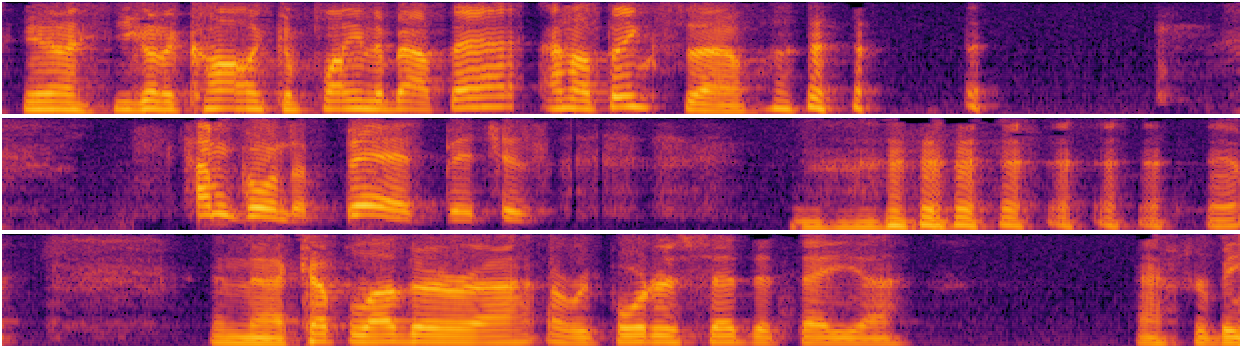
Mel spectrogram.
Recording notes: your phone calls as IWS Radio broadcasts LIVE from The Love Shack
